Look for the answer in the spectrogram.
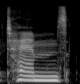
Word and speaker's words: Thames: Please stop pronouncing the H in Thomas, Thailand and the Thames River.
